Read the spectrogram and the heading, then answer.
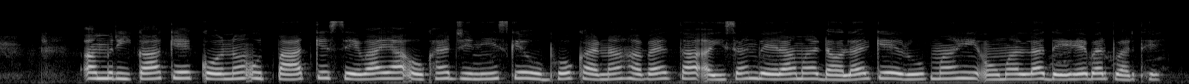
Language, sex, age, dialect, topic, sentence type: Chhattisgarhi, male, 25-30, Central, banking, statement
